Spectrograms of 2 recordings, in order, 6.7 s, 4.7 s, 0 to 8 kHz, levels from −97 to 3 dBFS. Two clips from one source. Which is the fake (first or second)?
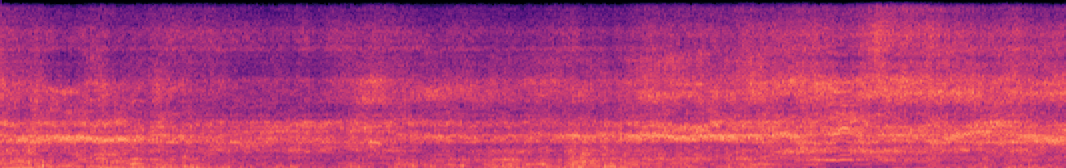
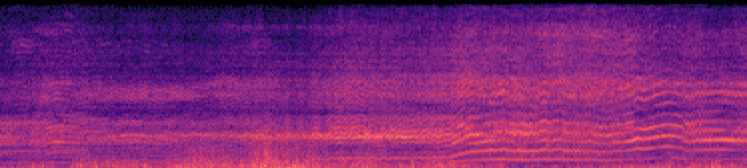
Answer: first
